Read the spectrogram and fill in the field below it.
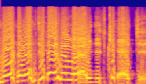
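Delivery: high, strained mock whine; hammed-up whimper of giving up; mock despairing whine. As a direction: whine it like you're at the very end. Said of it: "Have you ever been there".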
